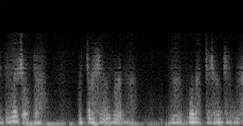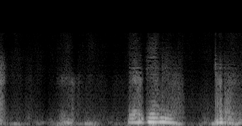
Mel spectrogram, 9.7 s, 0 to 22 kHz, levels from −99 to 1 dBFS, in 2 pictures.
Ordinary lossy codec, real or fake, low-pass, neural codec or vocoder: AAC, 24 kbps; fake; 19.8 kHz; codec, 44.1 kHz, 0.9 kbps, DAC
